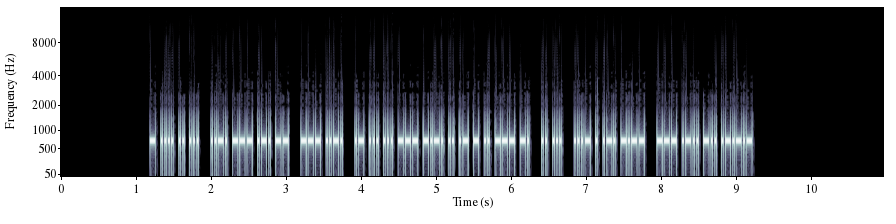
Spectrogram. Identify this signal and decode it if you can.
Morse code, heard as a keyed tone, about 50 wpm, 700 Hz. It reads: THIS FORM OF ASSOCIATION IS VERY OLD.
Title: Sentences from Top 1100 Words 50wpm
